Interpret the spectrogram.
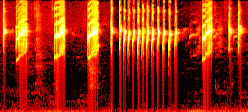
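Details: Sunbird in lively song, recorded to tutor other songbirds: three rising, sharply slurred bursts, then a rapid string of about twelve short high chips, followed by more rising slurs and isolated notes.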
